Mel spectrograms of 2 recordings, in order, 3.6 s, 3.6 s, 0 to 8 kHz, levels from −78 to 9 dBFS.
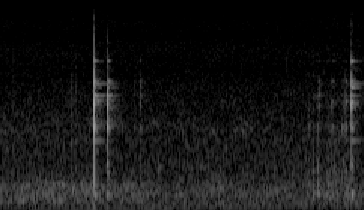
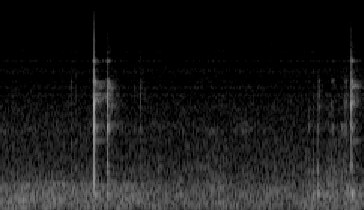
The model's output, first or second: second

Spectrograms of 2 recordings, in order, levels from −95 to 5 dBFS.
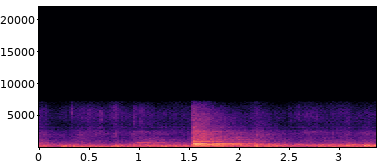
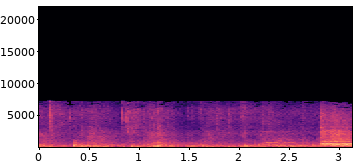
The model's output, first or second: first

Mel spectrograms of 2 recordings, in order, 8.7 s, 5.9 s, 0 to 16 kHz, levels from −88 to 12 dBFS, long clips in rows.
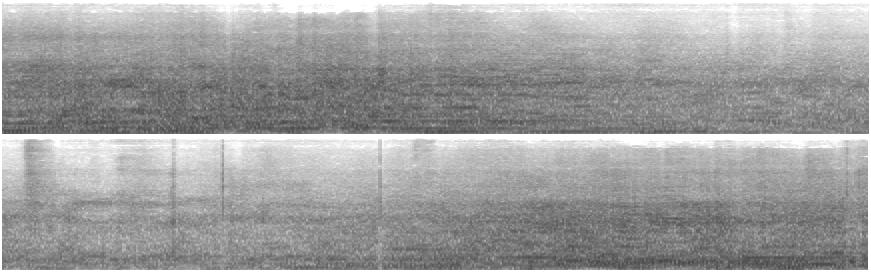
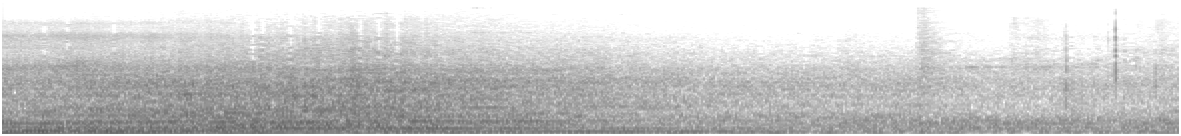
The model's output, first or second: first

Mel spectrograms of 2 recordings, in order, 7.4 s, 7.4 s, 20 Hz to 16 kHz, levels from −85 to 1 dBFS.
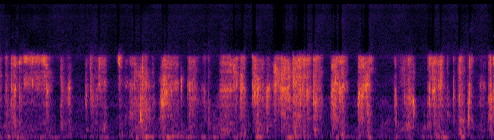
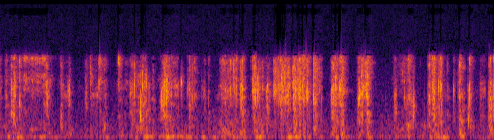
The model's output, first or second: first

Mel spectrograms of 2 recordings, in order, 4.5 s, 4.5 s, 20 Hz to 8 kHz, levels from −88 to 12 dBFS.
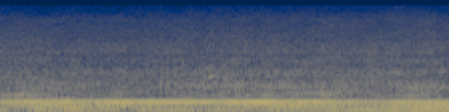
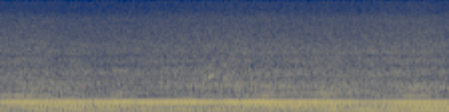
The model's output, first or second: first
